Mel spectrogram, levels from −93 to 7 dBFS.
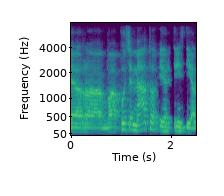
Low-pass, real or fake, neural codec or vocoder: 7.2 kHz; real; none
